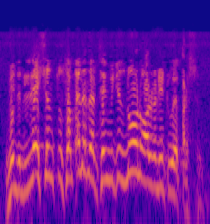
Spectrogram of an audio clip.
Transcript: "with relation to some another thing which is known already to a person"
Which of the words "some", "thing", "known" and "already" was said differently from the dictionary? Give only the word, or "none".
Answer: thing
